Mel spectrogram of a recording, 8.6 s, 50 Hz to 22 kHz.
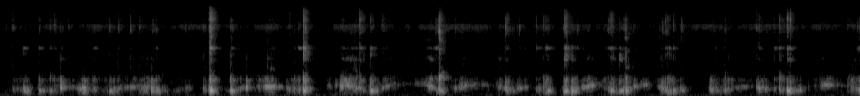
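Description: A glass Lotus Biscoff spread jar with a red plastic lid is held tilted and tapped with fingernails on its glass body. Quick, light clinks with bright click edges ring briefly over a low, hollow tone around 290 Hz. The soft tapping continues steadily throughout.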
